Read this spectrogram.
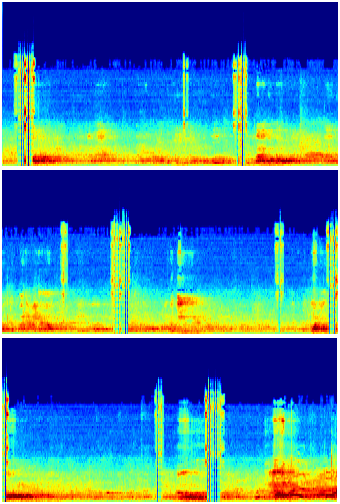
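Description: Young people talk and call out over a loudspeaker.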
